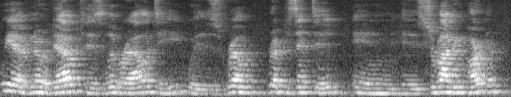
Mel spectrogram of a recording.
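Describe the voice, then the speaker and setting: A man playing a polite, regretful charity gentleman in a live radio drama, formal and deferential. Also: a little high, a little slow, lightly acted. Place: live community theatre performance. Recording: roomy live stage, distant mic.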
